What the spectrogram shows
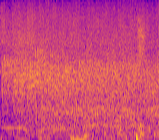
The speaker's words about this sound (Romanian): Încă o dată, mii de aplauze, bravo!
